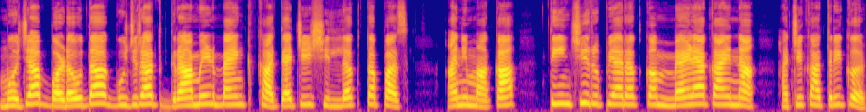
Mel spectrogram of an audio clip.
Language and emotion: Goan Konkani, neutral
